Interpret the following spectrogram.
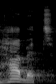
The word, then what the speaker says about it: habet: Habet é o verbo ter no presente, habet. No latim clássico, provavelmente na época de Júlio César, ainda se pronunciava o H como uma aspirada mesmo, habet.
